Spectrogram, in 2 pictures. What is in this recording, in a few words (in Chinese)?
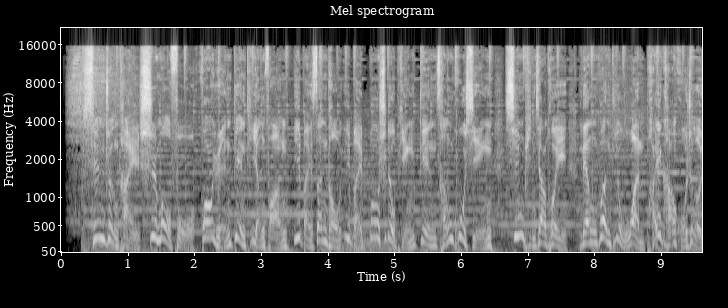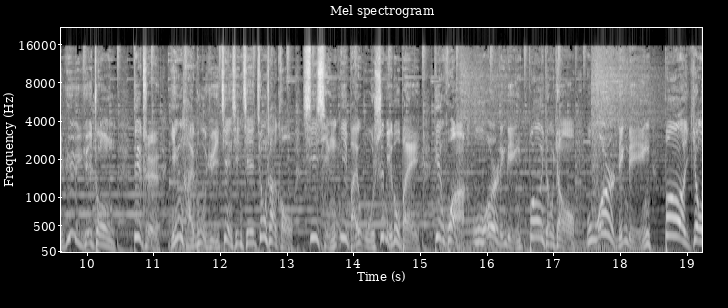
男,专题; 鑫正泰世茂府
